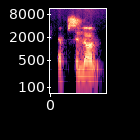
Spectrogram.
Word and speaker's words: epsilon: This is a Greek letter. It is pronounced as epsilon.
